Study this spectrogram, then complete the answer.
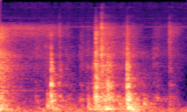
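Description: A metal drawer on an old Craftsman four-drawer mechanics tool box slides and clunks, with several quick knocks and rattles close by.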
